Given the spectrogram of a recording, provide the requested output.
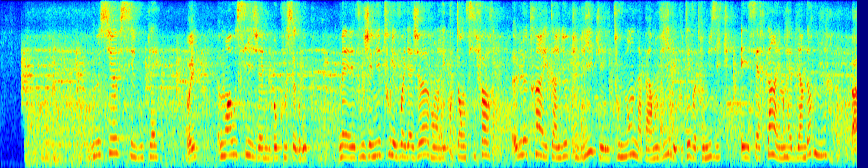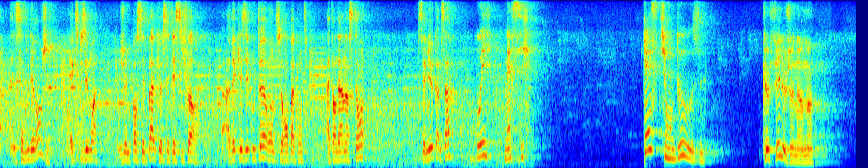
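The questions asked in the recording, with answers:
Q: Que fait le jeune homme ?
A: Il baisse le volume de sa musique.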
